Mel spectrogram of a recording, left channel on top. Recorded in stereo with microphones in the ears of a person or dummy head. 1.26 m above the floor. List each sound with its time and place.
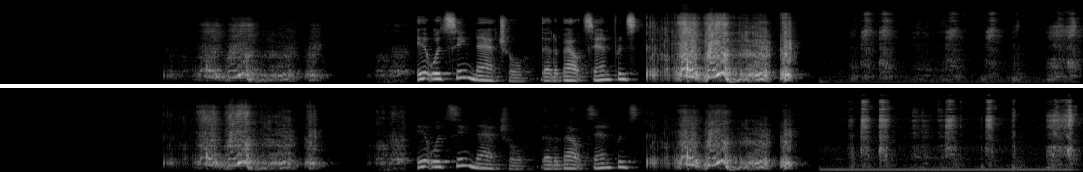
1.6 s a zipper: 85° right, 3 m
4.2 s a woman speaking: 75° left (ahead or behind), 2.0 m
6.5 s a zipper: 50° left (ahead or behind), 0.5 m
8.2 s writing: 55° right (ahead or behind), 2.5 m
